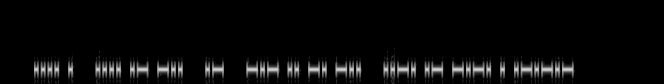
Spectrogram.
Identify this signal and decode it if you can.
Morse code, heard as a keyed tone, about 36 wpm, 700 Hz. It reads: HE HAD A KIND FACE.
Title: Sentences from Top 1000 Words - Review Part 2 - 35wpm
